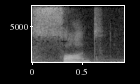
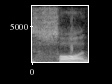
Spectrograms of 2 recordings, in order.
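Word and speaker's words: ص: basically, when you're pronouncing the sod, you're going to purse your lips a little bit Yeah.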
